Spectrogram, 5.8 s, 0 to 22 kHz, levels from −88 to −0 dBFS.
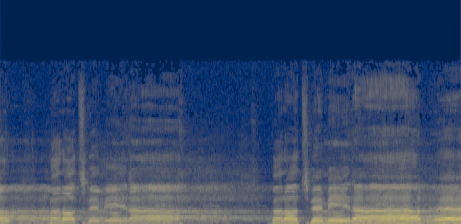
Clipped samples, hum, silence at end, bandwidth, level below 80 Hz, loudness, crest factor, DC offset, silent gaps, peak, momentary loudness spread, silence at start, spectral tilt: under 0.1%; none; 0 s; 16 kHz; -72 dBFS; -27 LUFS; 14 dB; under 0.1%; none; -12 dBFS; 13 LU; 0 s; -4.5 dB/octave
